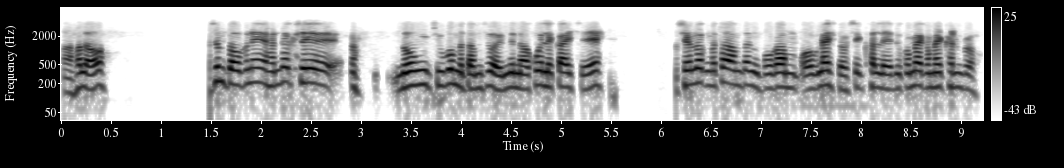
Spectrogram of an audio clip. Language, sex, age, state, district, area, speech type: Manipuri, male, 45-60, Manipur, Ukhrul, rural, conversation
